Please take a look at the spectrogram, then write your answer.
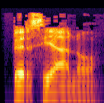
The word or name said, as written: persiano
